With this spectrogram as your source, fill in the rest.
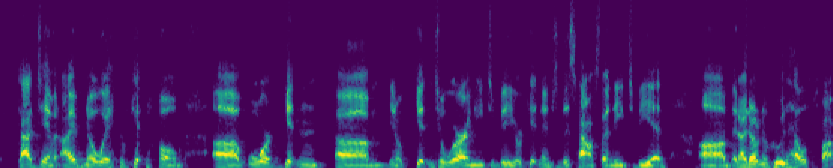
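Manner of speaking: ordinary talk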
